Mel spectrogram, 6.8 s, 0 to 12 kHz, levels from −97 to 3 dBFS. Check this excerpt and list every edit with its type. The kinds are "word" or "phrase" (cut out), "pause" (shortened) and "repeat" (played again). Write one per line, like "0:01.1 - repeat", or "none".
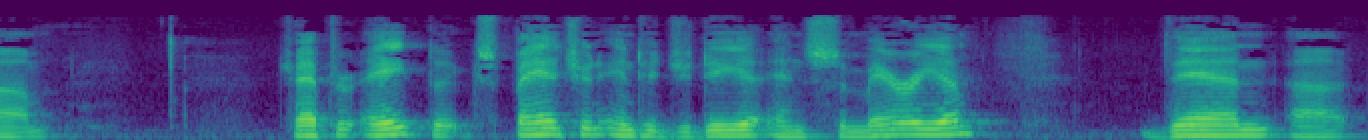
none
